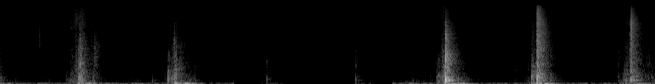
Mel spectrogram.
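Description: A short recording of everyday sounds with two kinds of fault. AAC frame loss with concealment occurs twice, at 1.77 to 1.81 s and 5.56 to 5.63 s. Each gap is about 43 ms, which fits one lost frame. The decoder patches it from the previous spectrum, leaving a brief smeared, noisy blip. From 2.34 to 3.93 s the sound drops by about 30 dB and turns faint. The likely cause is one channel inverted, so content common to both channels cancels when they are summed to mono.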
